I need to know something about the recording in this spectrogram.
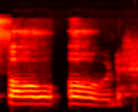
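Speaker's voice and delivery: fo-od broken into two syllables, fo then od; two-syllable food. Shown as a demonstration. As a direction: split fo-od into two beats like a learner. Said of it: "with two syllables".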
